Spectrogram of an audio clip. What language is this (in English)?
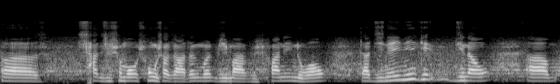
Bodo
